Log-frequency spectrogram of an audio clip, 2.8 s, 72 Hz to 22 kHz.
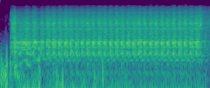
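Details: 1986 BMW 325e E30 sedan that turns over but won't start: starter chugs steadily about nine beats a second, never fires; no fuel to injectors, later found one injector clogged and five with very low flow.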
